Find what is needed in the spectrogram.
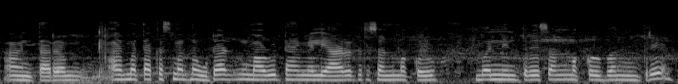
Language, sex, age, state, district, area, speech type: Kannada, female, 18-30, Karnataka, Dharwad, urban, spontaneous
